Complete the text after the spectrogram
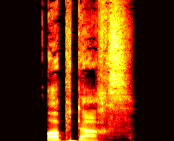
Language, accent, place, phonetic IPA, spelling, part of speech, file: German, Germany, Berlin, [ˈɔpˌdaxs], Obdachs, noun, De-Obdachs.ogg
- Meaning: genitive singular of Obdach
